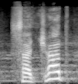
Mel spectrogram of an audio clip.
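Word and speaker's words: שחת: También es importante porque la palabra hebrea sachat se escribe con s Samuel y ch como suena sachat con té de tío al final y esta palabra significa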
